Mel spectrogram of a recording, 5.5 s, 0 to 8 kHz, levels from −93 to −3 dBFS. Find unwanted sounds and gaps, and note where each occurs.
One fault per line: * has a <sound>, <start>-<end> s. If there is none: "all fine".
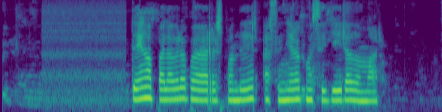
all fine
